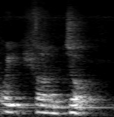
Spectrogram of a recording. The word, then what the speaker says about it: ঐশ্বর্য: আর এখন আরেকটা নিয়ম হচ্ছে সরি অন্তর্জ অবলিক বর্গীয় জ, এই দুইটা থাকলে সর্বদাই কি হয়? উচ্চারণের ক্ষেত্রে বর্গীয় জ হয়, তাই এখানে বর্গীয় জ হয়েছে ঐশ্বর্য।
